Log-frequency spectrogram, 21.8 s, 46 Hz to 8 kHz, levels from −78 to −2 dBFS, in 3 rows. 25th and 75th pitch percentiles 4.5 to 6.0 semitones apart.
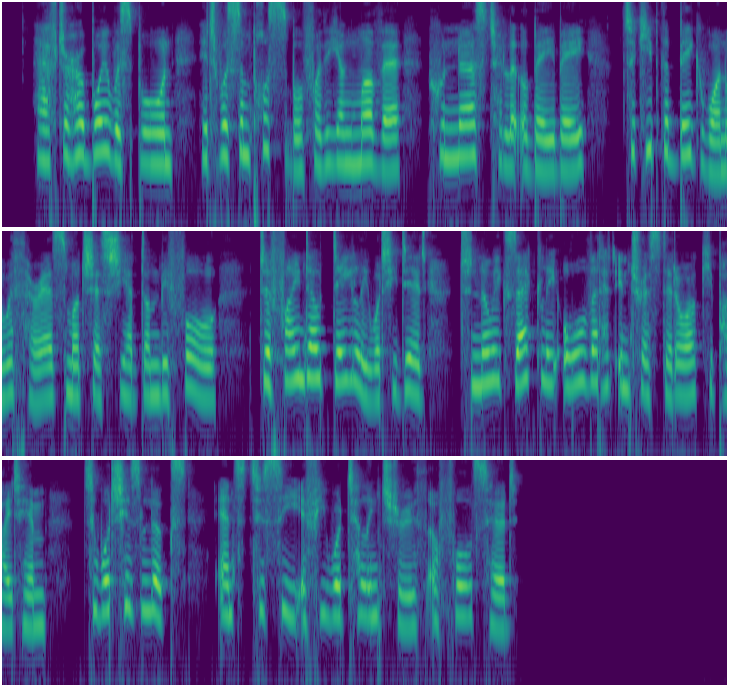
Yes: average, 4.8 semitones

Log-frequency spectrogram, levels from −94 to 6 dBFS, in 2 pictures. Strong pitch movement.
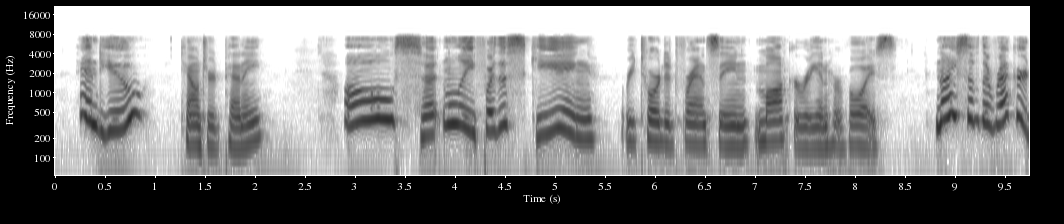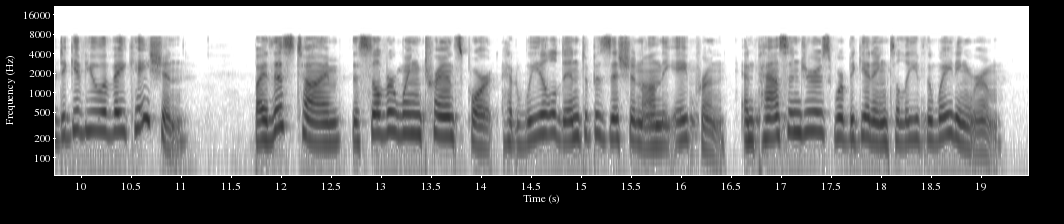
Yes: wide, 6.9 semitones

